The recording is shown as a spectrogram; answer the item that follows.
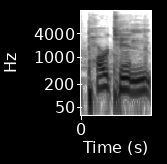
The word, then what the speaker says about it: Parton: I've always said Dolly Parton. I know it's Partin, but is it right?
